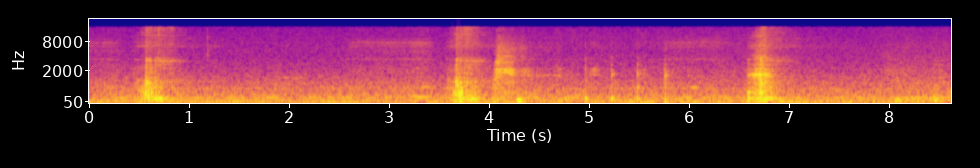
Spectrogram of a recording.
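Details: A sleeping brother makes irregular snorting breaths with wet, bubbly rattles, about three in eight seconds; noisy snoring with moist bubbling; snorting.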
